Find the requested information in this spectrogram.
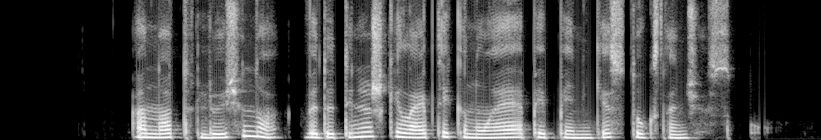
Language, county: Lithuanian, Telšiai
